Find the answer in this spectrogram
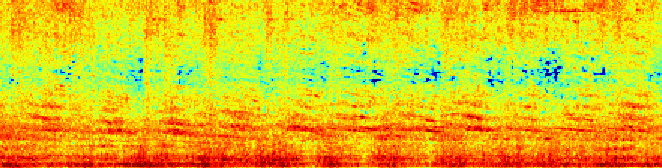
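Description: Intermodal freight cars of a Florida East Coast Railway train rolling past at speed: a loud, steady rumble and clatter of steel wheels on rail, with faint wavering wheel squeal over it.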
